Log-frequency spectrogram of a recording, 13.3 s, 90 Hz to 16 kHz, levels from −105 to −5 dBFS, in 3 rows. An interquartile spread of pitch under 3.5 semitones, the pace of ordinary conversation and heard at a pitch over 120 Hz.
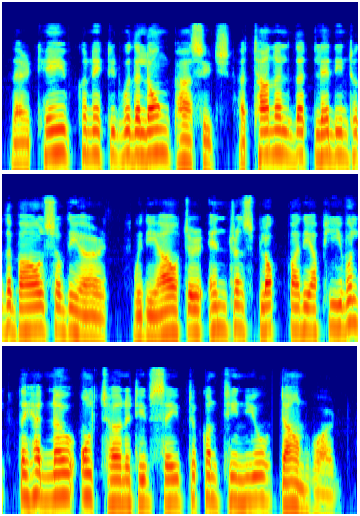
Yes: average, 2.9 semitones; average, 150 wpm; low, 135 Hz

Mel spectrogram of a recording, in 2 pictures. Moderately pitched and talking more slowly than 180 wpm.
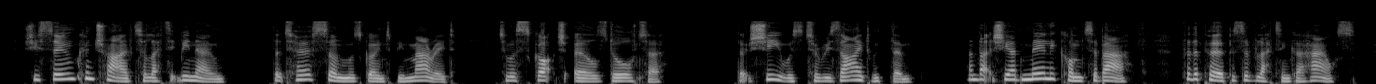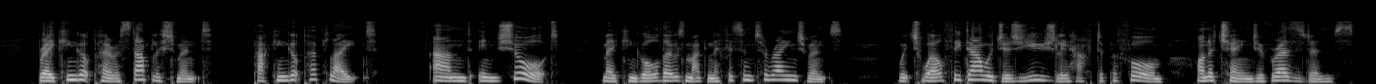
Yes: medium, 165 Hz; average, 155 wpm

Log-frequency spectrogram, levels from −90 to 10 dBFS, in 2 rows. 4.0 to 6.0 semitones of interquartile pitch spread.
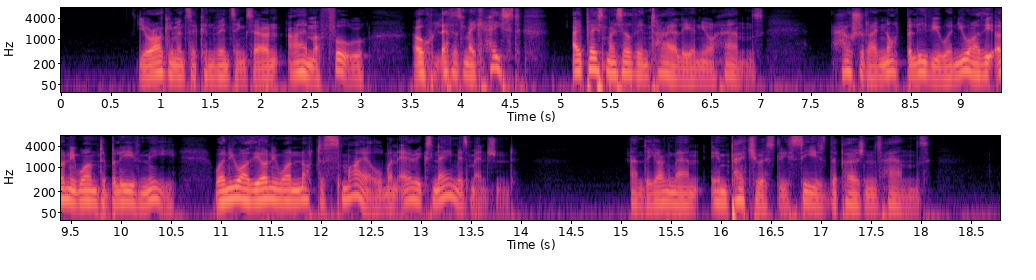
Yes: average, 4.7 semitones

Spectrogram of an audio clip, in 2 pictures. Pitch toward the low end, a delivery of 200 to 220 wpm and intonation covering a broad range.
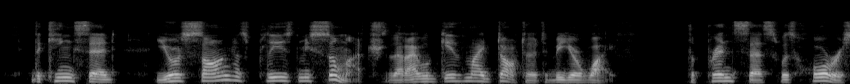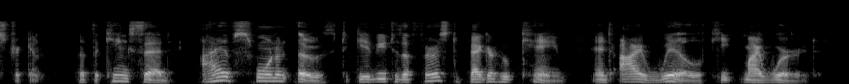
No: low, 130 Hz; average, 175 wpm; wide, 6.7 semitones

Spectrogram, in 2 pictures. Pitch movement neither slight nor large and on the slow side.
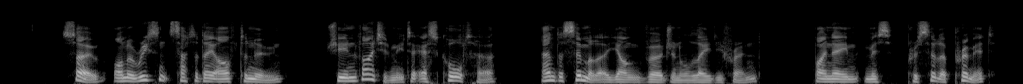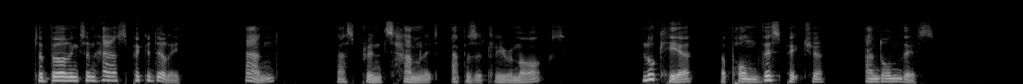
No: wide, 8.0 semitones; slow, 125 wpm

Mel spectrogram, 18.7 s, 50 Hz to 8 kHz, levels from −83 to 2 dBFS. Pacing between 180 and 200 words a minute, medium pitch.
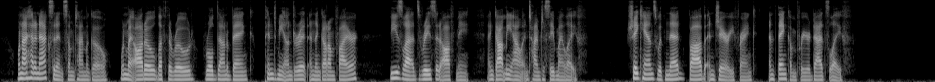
Yes: average, 185 wpm; medium, 150 Hz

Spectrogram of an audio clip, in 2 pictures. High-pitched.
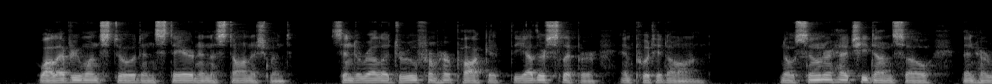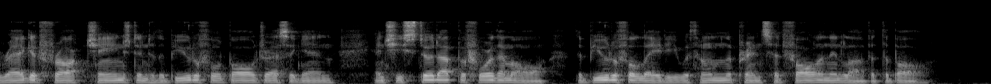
No: very low, 90 Hz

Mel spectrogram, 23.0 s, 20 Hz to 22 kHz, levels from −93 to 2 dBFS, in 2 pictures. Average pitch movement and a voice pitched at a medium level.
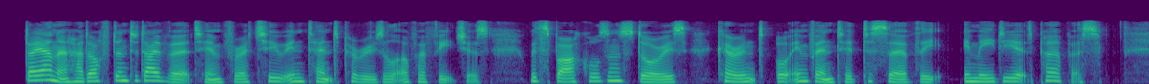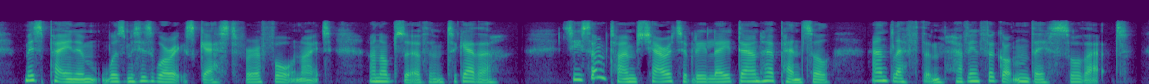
Yes: average, 4.2 semitones; medium, 155 Hz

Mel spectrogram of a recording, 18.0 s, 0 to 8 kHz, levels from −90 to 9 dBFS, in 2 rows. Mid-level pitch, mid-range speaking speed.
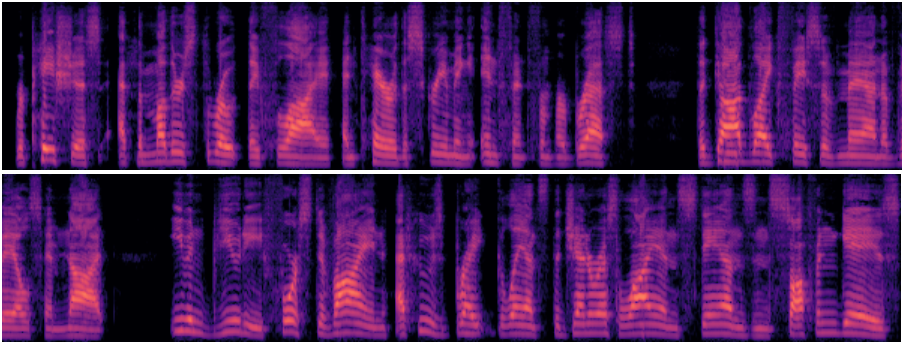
No: medium, 145 Hz; slow, 130 wpm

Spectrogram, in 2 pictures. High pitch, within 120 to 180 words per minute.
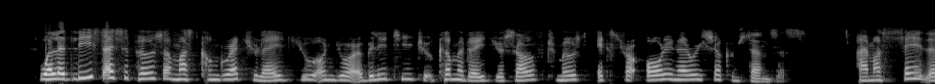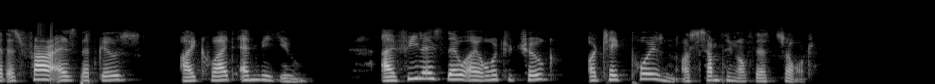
Yes: high, 210 Hz; average, 155 wpm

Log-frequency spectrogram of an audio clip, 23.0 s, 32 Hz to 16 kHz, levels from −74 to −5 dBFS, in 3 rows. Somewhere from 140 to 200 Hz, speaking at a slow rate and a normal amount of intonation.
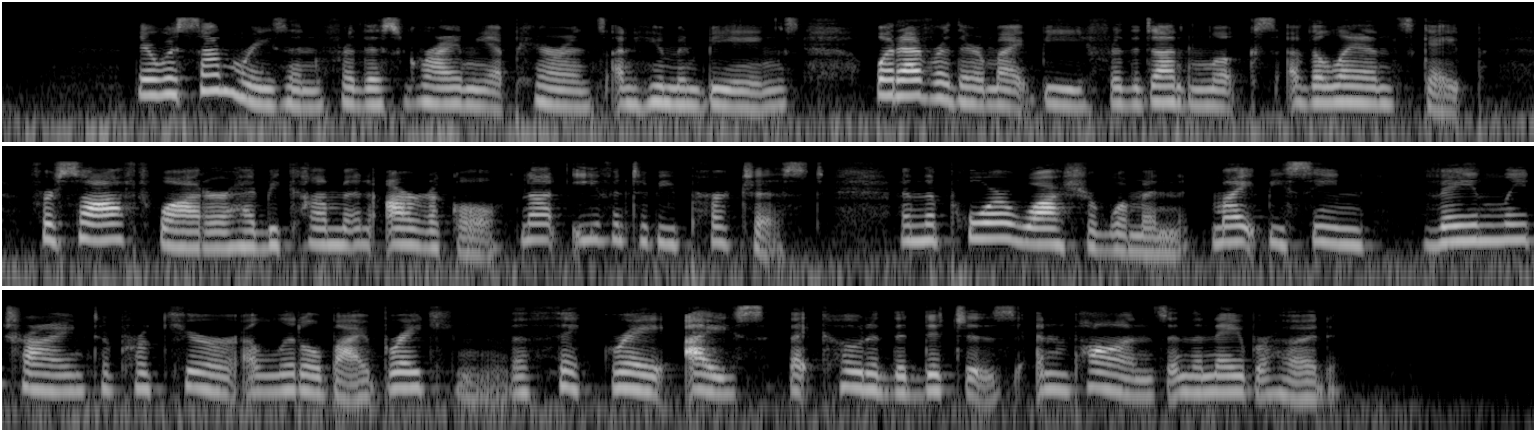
No: high, 190 Hz; average, 160 wpm; average, 4.1 semitones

